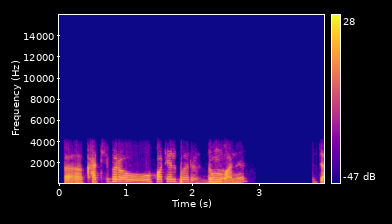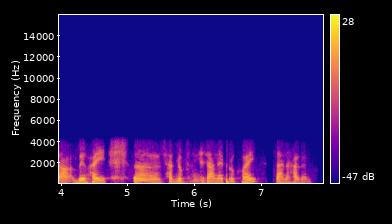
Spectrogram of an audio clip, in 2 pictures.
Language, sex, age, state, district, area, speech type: Bodo, male, 18-30, Assam, Kokrajhar, rural, conversation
